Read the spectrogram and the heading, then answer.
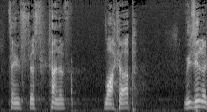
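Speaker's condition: Tongue cancer, jaw reconstruction

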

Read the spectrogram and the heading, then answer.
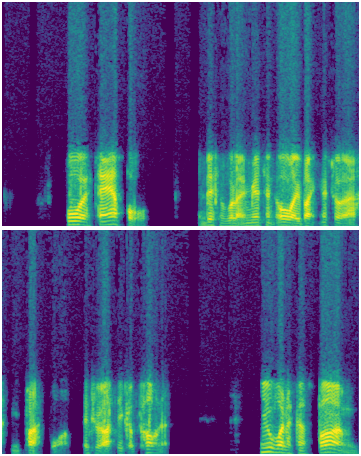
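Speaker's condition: Deafness, born deaf, cochlear implant

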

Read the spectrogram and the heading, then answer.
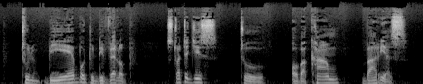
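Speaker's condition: No condition

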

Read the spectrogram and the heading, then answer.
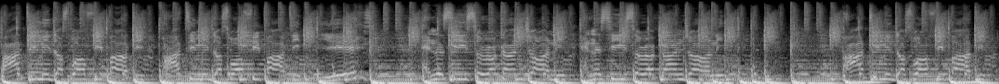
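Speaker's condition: No condition

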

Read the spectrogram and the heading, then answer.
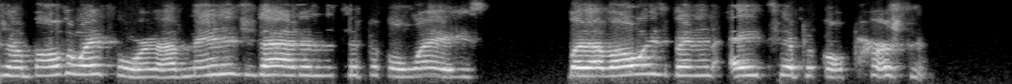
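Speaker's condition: Cerebral palsy; from birth, instability causing trips, severe rotator cuff tear, formerly monthly falls needing engine 6 lift assists; steel mace and steel club training, walking while pushing grocery cart

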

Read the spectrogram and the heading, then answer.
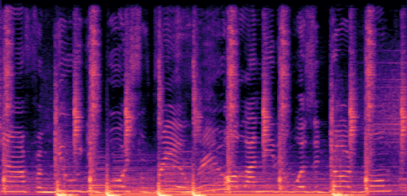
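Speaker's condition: No condition

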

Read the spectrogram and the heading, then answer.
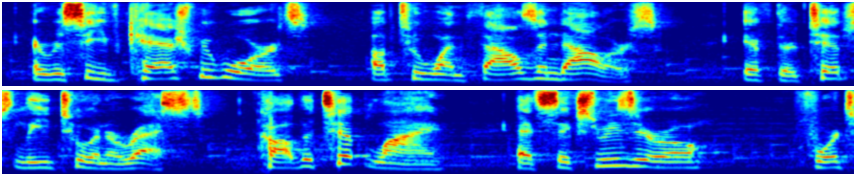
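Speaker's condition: No condition

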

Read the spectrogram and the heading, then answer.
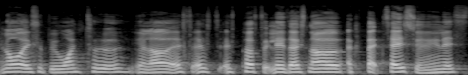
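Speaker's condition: Deafness, born deaf

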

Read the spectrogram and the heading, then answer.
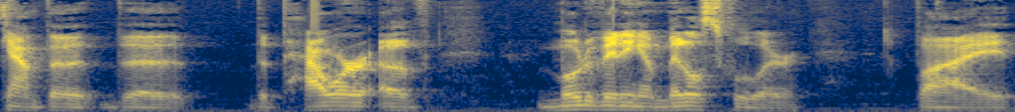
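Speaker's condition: No condition

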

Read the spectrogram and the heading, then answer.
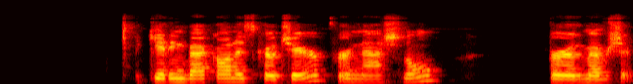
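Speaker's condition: No condition

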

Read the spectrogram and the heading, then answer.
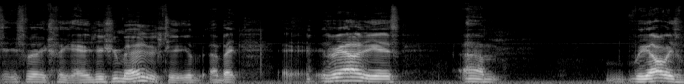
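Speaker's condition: Tongue cancer surgery; slight slur, talks okay

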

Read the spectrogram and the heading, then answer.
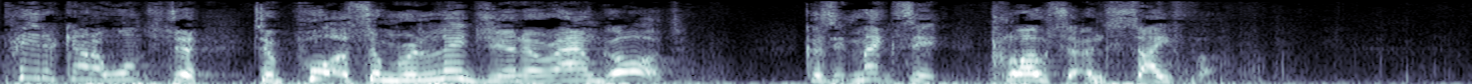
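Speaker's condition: No condition

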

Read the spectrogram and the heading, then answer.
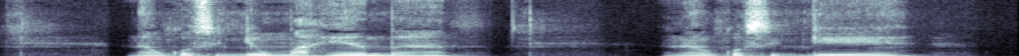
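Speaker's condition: Cerebral palsy, mild; wheelchair user

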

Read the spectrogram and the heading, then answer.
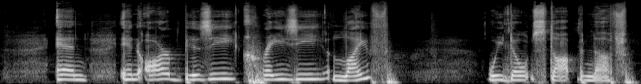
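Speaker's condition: Cleft palate; born two months premature

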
